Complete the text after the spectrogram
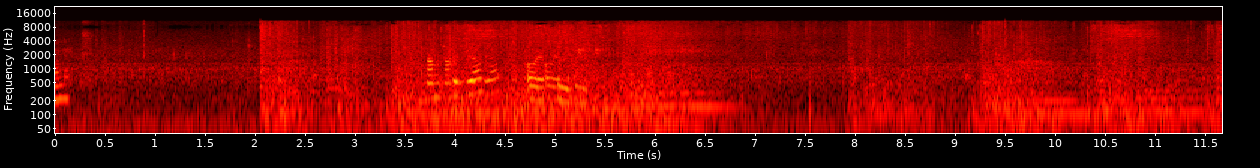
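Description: A pickaxe thuds repeatedly against wood and stone.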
